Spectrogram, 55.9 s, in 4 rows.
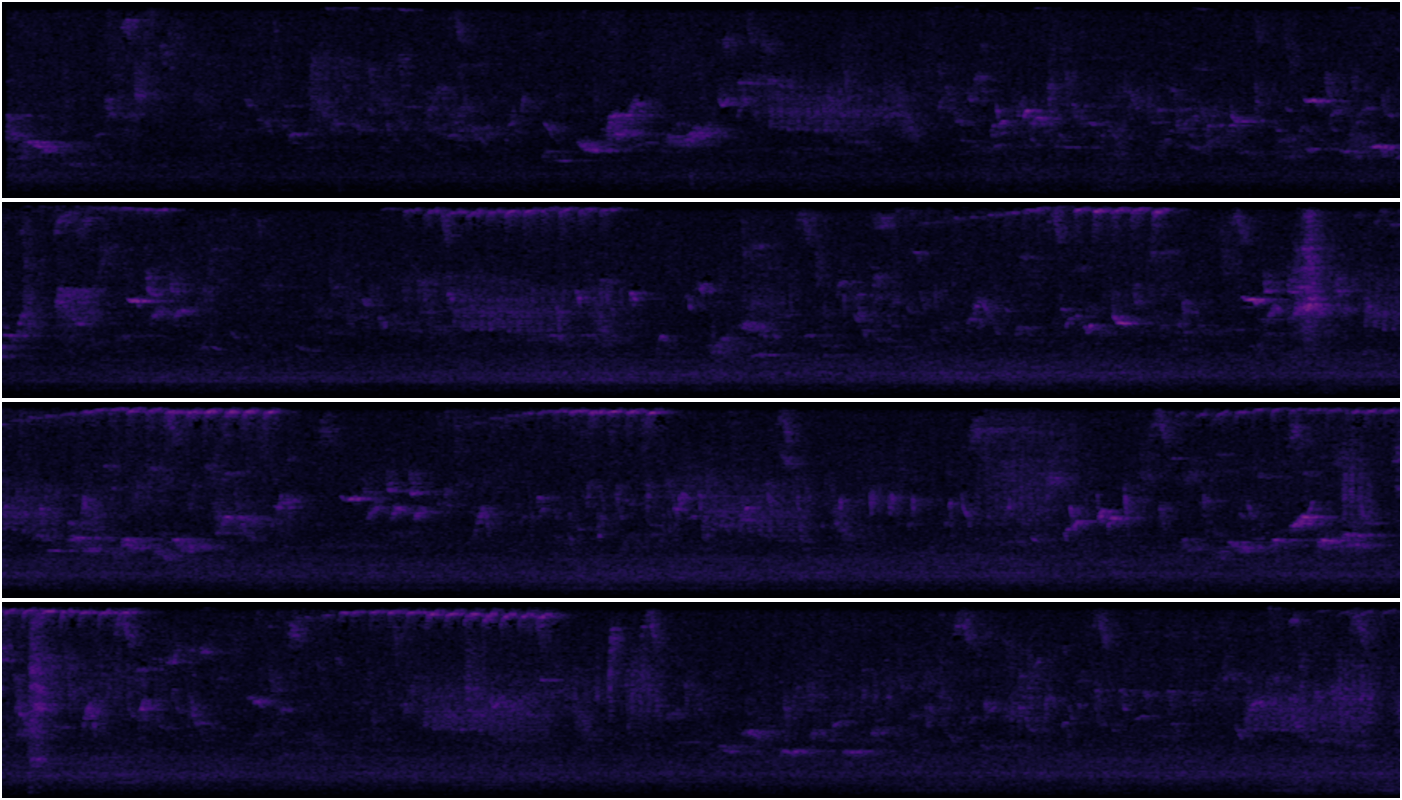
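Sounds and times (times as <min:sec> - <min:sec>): bird chirps: 0:03.0 - 0:36.0.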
